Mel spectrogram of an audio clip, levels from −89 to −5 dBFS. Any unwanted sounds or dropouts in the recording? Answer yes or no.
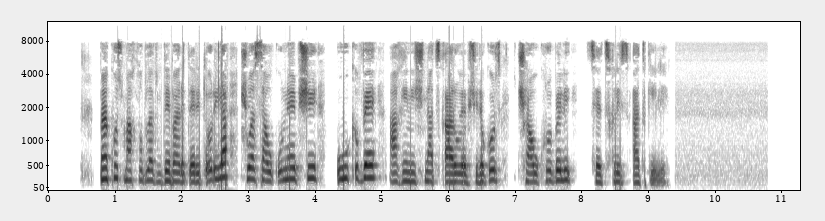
no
